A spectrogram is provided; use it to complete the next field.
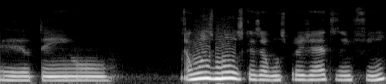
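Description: The sound of this woman's dark, mellow voice is dry and close, with no echo. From Brazil, interior of Rio Grande do Norte. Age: 20s. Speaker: fashion designer and journalism student. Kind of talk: interview.

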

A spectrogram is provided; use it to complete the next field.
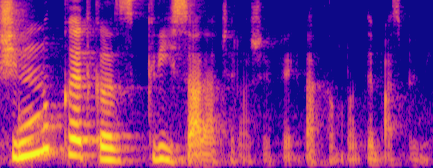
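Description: A woman's fairly high-pitched voice. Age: 30s. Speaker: judge. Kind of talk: interview.

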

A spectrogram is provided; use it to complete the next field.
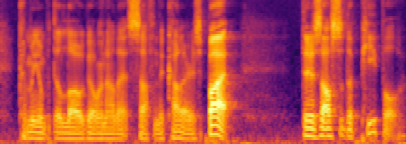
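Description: A man with a Western New York accent and lively intonation, on a very clean recording with a silent background. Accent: Western New York (Inland North) American. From Buffalo, New York. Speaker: graphic designer and business owner. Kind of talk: interview.

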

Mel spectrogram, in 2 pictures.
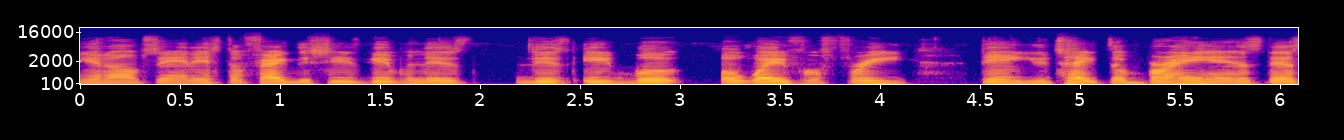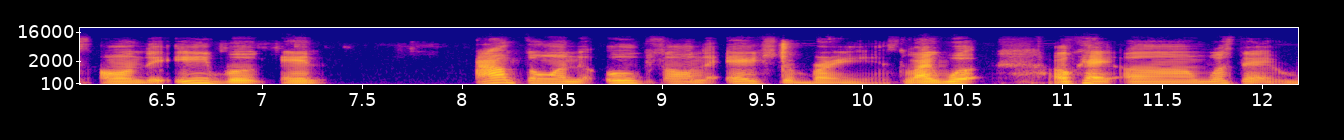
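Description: In an American accent, a man with an ordinary speaking voice talks at a moderate pace and medium pitch, with ordinary pitch variation and a dry, close sound with no echo. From Texas. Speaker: podcast host, clothing reseller. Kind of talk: casual chat.

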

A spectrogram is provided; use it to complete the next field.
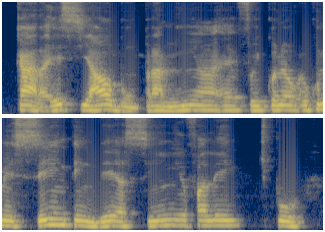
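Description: Speaking in a São Paulo accent, a man has a fairly high pitch. His pace is fairly slow. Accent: Paulistano Brazilian Portuguese. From São Paulo, North Zone. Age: 20s. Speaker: podcast guest, music fan. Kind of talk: casual interview.

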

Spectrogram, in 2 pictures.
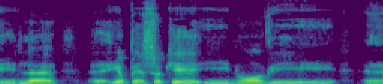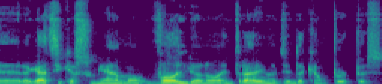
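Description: A man talks in an English accent. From US, New York. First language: English (speaking Italian). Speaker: company executive. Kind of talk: casual interview. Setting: video call from brother's home music studio. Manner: halting, many repetitions.

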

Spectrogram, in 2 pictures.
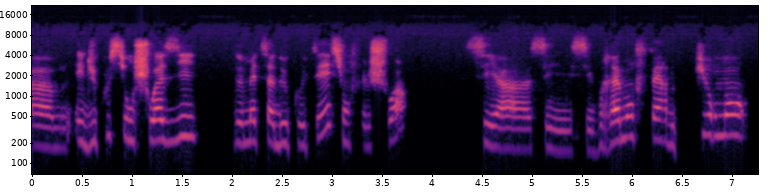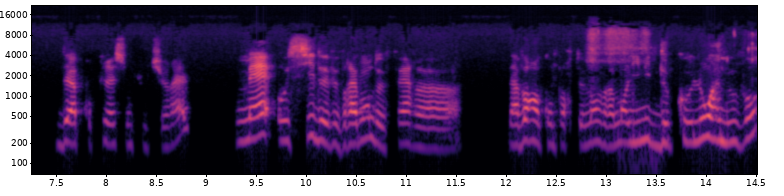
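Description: In a dry, close sound with no echo, a woman with a medium pitch, ordinary pitch variation and a dark, mellow tone speaks at a fairly slow pace with long, frequent pauses. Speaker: hip-hop dancer and choreographer. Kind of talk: interview. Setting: remote call. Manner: hesitant, many fillers.

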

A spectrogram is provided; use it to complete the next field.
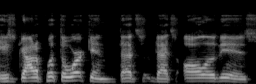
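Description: This man has a fairly high pitch and fairly even intonation. The sound is dry and close, with no echo. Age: 20s. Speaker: podcast co-host. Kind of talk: casual chat.

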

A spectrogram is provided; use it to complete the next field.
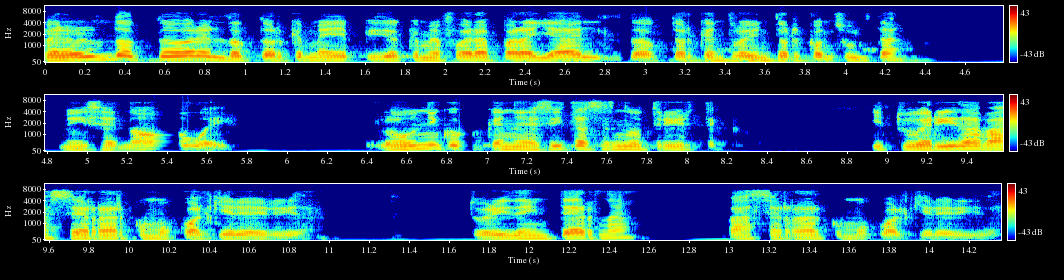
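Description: Long, frequent pauses break up a man's fairly quick speech, his pitch fairly high with ordinary variation and the sound dry and close with no echo. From Guanajuato, Mexico. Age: 30s. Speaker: architect and accident survivor. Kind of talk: personal testimony.

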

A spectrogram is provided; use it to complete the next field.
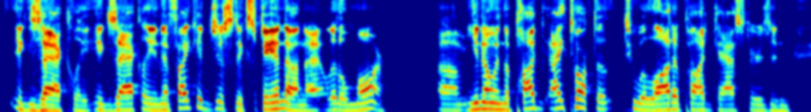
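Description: In a Boston accent, someone talks at a fairly quick pace in a very clean, dry, close recording with a silent background and no echo. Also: man. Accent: Boston accent, noticeable, drops R's. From Boston, Massachusetts. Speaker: podcaster. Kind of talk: casual chat.

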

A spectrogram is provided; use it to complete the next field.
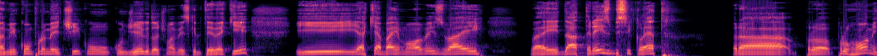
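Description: Fairly quick speech in a dry, close recording with no echo, very clean over a silent background. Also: man. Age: 40s. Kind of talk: casual livestream talk show. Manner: animated.

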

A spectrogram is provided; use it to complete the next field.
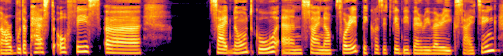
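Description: A woman with a Hungarian accent, medium pitch and a fairly slow pace. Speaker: head of human resources. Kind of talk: interview. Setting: studio. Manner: halting.

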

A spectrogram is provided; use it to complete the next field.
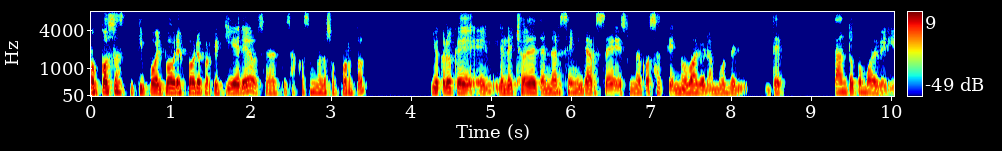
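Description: Speaking at a fairly quick pace, a woman with a very deep, low voice keeps her intonation fairly even. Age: 30s. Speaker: podcast co-host, newspaper journalist. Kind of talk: casual chat.

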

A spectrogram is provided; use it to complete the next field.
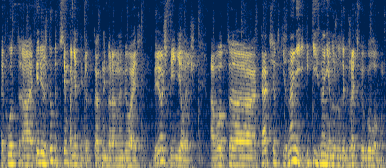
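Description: Very fast speech from a man with a fairly high pitch and ordinary pitch variation, in audible room echo with music in the background. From Russian Far East, Khabarovsk. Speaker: entrepreneur. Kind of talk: interview.

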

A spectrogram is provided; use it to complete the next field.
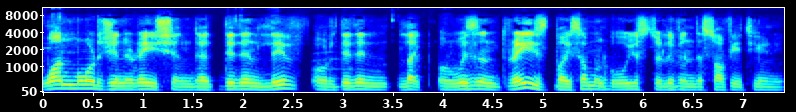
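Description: A man's medium-pitched voice with an Arabic accent, dark and mellow in tone, fairly slow and fairly even in intonation. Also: dry, close sound with no echo. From Egypt. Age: 20s. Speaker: former medical student. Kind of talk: interview.

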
